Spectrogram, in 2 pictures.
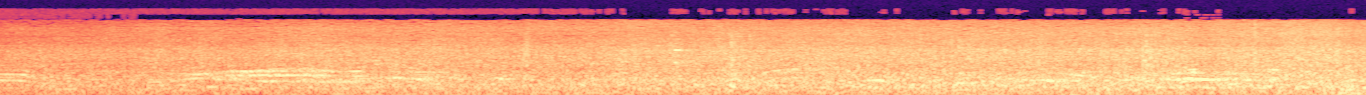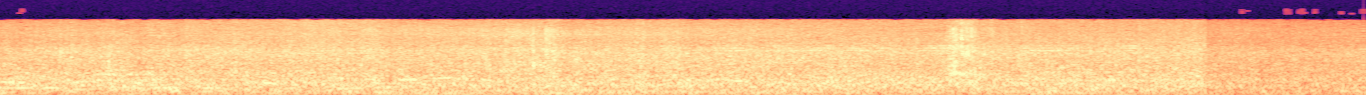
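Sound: huge ocean waves crashing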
